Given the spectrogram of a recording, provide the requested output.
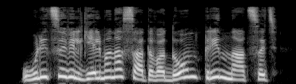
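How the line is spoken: Cheerful dictation. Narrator (Russian): весело продиктовала я

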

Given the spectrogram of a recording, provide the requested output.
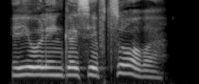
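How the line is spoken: Icy, through gritted teeth. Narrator (Russian): Процедил начальник своим фирменным ледяным тоном

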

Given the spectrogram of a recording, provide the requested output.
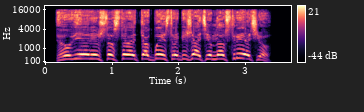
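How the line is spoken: Shouted. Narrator (Russian): прокричал он

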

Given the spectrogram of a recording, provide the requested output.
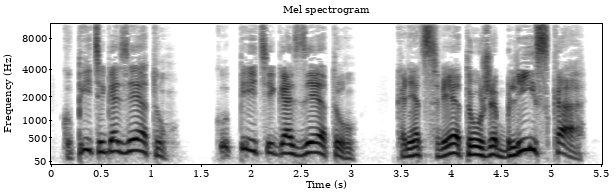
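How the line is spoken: Thin, squeaky shouting. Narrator (Russian): кричал он своим тонким, писклявым голосом

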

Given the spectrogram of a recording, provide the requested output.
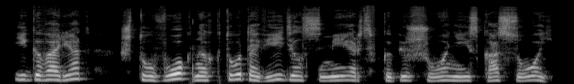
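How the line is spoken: Ominous whisper from corner. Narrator (Russian): раздался зловещий шепот из угла

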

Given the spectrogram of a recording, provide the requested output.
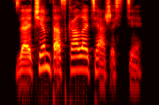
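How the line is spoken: Father grumbling. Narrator (Russian): Заворчал на нее отец

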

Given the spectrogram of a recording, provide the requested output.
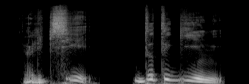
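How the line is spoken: Whisper. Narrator (Russian): прошептал он

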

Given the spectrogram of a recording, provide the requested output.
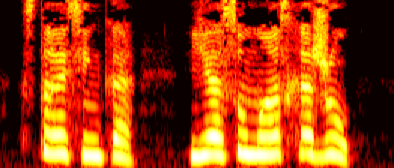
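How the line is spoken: Sobbing. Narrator (Russian): Глафира всхлипнула

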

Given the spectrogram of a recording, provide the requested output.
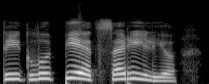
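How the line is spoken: Shaking, shouted. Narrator (Russian): закричал он, дрожа всем телом

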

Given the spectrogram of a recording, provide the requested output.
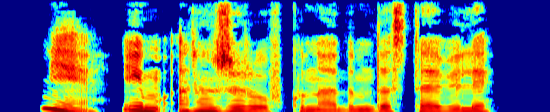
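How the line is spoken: Sighing. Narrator (Russian): вздохнул Снегин

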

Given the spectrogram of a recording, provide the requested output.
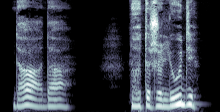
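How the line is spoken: Heated exclamation. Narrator (Russian): горячо воскликнул капитан

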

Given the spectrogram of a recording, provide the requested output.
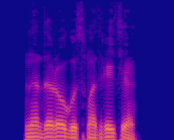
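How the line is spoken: Snorting remark. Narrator (Russian): хмыкнул им вслед Андрей

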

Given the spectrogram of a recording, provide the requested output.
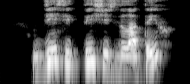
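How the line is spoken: Dragon's growling question. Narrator (Russian): рыкнул, уточняя дракон

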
